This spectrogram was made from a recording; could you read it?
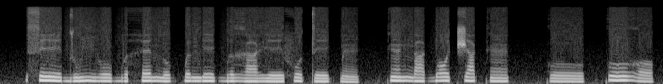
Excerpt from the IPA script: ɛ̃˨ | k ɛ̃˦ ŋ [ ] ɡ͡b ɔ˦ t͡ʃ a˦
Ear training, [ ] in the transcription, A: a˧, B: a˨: A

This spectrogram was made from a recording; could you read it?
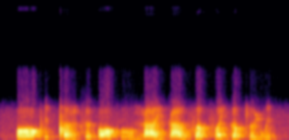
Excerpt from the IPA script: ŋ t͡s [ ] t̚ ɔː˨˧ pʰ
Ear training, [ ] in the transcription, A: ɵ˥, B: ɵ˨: B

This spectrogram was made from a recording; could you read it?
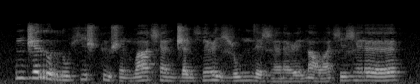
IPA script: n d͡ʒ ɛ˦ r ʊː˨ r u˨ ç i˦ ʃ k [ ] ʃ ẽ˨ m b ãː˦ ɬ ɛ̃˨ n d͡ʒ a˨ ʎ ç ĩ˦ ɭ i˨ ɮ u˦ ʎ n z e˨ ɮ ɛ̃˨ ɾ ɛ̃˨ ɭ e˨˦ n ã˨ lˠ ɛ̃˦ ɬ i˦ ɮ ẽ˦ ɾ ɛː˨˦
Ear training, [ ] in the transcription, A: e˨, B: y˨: B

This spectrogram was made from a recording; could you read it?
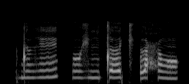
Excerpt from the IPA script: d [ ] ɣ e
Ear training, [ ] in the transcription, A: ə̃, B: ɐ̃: A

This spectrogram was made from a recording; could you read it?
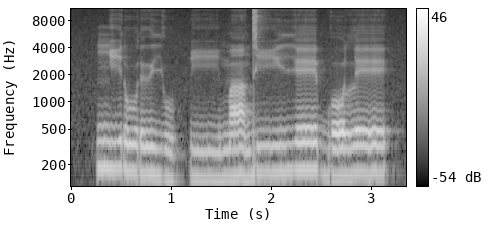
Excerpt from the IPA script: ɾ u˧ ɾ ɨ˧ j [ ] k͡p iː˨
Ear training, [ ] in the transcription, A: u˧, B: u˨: B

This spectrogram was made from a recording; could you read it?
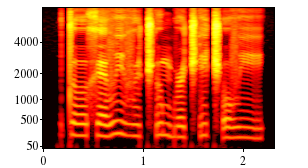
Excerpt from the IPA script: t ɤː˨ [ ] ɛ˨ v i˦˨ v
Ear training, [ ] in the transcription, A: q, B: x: B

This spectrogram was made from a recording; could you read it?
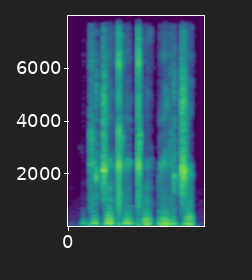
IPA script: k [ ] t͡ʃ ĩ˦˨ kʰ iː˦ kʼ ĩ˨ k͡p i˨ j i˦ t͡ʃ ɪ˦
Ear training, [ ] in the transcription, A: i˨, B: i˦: B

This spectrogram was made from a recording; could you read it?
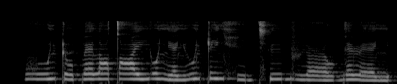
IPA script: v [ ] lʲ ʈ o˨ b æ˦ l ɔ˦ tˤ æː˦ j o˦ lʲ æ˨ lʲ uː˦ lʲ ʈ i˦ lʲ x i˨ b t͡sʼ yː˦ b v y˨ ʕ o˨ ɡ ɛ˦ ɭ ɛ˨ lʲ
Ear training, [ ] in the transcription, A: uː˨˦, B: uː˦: A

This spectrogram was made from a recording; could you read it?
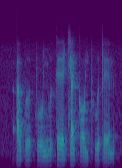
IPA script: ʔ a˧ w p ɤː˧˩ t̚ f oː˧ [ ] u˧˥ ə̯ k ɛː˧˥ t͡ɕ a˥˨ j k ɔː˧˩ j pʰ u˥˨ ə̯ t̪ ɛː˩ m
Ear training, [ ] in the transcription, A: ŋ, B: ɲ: B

